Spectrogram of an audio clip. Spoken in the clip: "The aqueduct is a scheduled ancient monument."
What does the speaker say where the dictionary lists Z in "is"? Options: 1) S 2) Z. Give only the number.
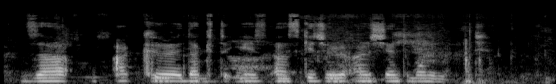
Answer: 2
